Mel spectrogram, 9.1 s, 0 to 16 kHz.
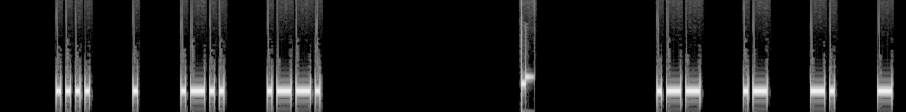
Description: Morse code, heard as a keyed tone, about 25 wpm, spaced as for 14 wpm, 690 Hz. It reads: HELP WANT
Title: 3x Character Spacing - Top 300 Words - 25wpm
